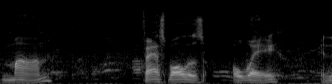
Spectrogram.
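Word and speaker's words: Maugh: it's spelled m a u g h an pronounced man fast ball is away and in the dirt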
